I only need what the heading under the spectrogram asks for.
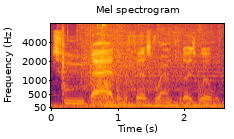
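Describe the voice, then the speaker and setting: A man's voice: extremely low pitch, fairly even intonation, normal speed, over loud music. A man giving tactical commentary on a video game as he plays, talking through each move and reacting to it. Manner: narrates tactics and reacts to the action. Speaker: gaming video host.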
